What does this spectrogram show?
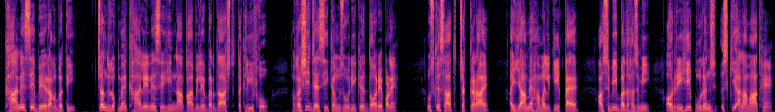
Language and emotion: Urdu, neutral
